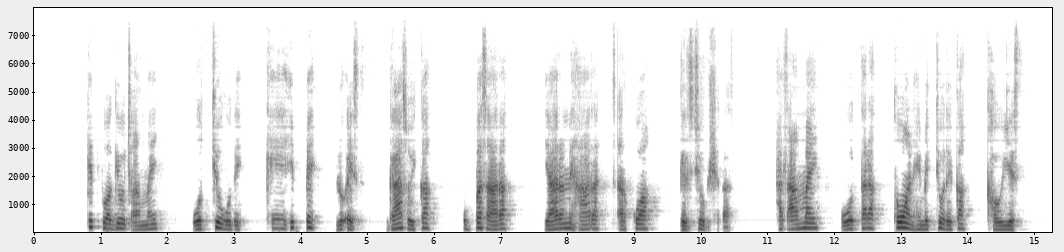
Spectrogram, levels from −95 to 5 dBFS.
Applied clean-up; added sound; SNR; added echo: neural mask model DeepFilterNet 3.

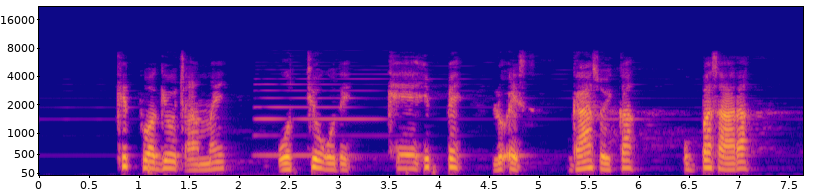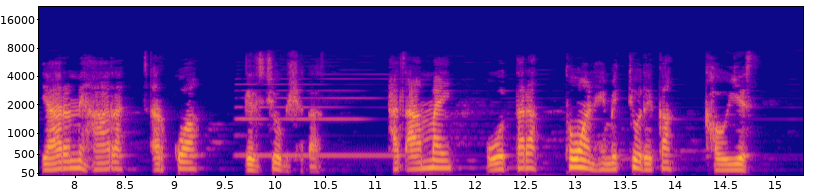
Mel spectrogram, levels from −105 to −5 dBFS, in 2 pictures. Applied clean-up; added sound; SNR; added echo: classical method WPE with log-MMSE.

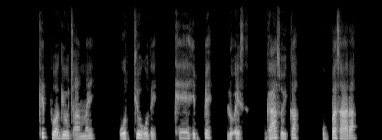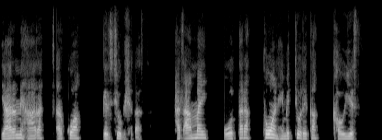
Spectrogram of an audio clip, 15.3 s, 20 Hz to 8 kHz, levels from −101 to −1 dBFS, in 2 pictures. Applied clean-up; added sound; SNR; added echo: none; none; none; none.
